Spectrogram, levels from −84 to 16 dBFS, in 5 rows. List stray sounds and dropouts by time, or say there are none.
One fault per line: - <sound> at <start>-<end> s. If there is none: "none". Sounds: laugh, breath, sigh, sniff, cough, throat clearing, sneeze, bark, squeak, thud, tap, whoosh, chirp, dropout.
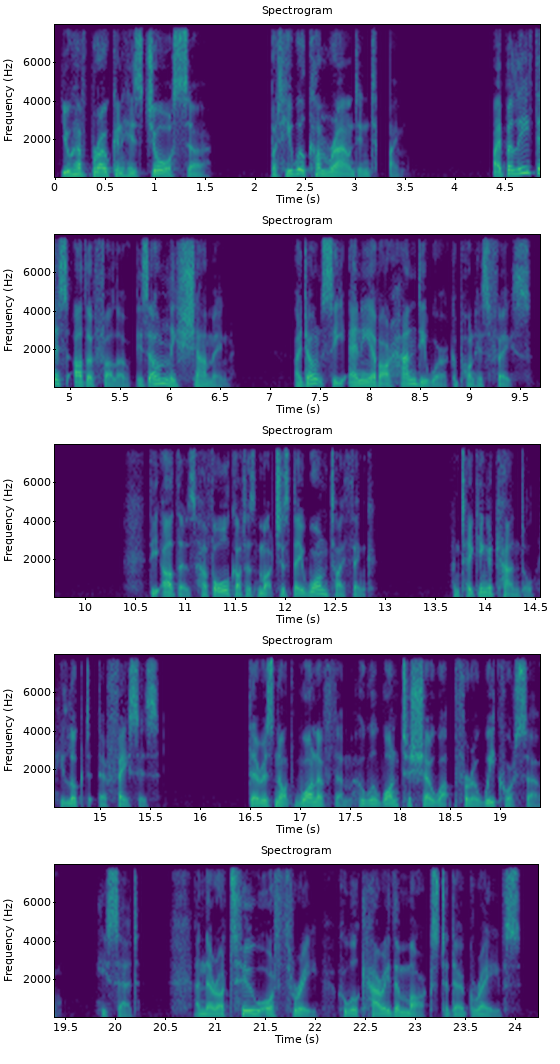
- dropout at 3.2-3.3 s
